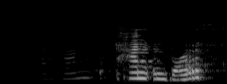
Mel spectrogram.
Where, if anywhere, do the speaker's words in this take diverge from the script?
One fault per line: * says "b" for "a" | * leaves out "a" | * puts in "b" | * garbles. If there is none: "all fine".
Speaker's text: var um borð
* puts in "hann"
